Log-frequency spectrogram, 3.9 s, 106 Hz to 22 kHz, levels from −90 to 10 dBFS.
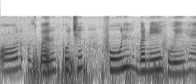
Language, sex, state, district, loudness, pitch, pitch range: Hindi, female, Haryana, Charkhi Dadri, -16 LUFS, 255 Hz, 240-275 Hz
